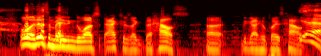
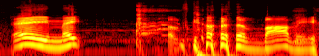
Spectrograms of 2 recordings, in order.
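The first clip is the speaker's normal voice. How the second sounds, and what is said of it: Put-on Australian accent. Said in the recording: “give us Australian then”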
